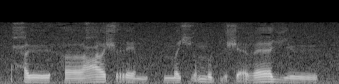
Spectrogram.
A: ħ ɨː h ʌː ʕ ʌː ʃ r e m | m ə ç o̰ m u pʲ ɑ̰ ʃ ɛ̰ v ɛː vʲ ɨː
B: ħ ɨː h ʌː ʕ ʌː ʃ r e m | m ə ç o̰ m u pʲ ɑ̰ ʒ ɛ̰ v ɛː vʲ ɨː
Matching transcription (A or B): A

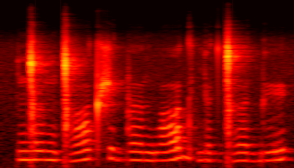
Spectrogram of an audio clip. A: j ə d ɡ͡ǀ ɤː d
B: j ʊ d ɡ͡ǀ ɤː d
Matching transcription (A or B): B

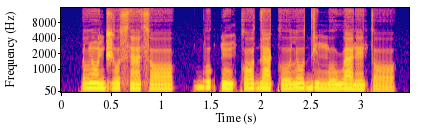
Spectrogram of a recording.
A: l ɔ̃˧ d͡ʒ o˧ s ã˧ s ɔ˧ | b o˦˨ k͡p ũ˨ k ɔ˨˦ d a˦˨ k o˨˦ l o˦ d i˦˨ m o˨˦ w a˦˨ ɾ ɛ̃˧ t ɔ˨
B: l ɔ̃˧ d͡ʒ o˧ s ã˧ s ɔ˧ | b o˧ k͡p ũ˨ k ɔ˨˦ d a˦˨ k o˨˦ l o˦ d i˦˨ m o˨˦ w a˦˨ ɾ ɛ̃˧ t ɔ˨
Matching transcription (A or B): B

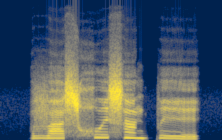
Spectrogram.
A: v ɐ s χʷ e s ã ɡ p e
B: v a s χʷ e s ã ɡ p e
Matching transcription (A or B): B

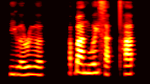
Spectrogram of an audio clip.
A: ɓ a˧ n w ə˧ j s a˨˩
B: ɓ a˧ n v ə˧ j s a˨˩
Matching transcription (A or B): A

